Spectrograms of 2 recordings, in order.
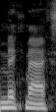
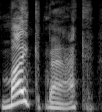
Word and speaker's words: Mi'kmaq: is mi see like like tic tacs with M's Micmacs but the the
